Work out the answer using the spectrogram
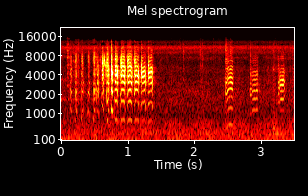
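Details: Zebra finches, a pair with their three juveniles, recorded 3 July 2022, give a quick burst of nasal, toy-trumpet calls, then three spaced single honks about every half second, over a soft room hiss.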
